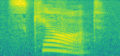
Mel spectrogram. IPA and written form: skə:t (skirt)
